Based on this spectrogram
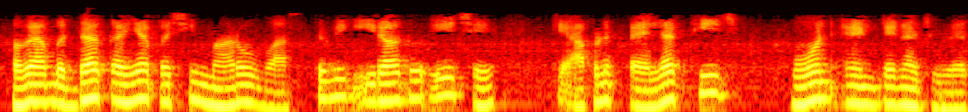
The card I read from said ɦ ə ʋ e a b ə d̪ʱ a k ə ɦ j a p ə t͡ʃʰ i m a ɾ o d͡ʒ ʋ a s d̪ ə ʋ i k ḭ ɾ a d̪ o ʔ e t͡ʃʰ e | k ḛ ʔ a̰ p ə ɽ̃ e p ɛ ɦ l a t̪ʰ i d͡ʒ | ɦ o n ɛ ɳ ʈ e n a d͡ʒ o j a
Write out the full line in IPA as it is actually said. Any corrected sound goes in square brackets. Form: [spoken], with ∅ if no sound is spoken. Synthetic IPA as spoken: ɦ ə ʋ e a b ə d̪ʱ a k ə ɦ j a p ə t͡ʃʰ i m a ɾ o [∅] ʋ a s [t̪] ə ʋ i k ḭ ɾ a d̪ o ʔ e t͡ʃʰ e | k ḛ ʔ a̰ p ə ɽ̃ e p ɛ ɦ l a t̪ʰ i d͡ʒ | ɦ o n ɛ ɳ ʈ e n a d͡ʒ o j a

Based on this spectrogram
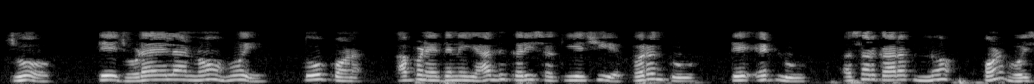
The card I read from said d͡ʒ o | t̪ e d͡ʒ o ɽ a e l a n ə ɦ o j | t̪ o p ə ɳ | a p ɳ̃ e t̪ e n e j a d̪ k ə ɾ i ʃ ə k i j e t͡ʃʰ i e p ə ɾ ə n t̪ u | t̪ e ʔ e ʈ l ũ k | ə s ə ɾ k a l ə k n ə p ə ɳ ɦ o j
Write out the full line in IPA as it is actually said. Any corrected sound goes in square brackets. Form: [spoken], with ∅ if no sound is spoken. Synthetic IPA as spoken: d͡ʒ o | t̪ e d͡ʒ o ɽ a e l a n ə ɦ o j | t̪ o p ə ɳ | a p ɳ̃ e t̪ e n e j a d̪ k ə ɾ i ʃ ə k i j e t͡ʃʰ i e p ə ɾ ə n t̪ u | t̪ e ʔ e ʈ l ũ [∅] | ə s ə ɾ k a [ɾ] ə k n ə p ə ɳ ɦ o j

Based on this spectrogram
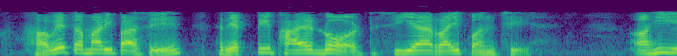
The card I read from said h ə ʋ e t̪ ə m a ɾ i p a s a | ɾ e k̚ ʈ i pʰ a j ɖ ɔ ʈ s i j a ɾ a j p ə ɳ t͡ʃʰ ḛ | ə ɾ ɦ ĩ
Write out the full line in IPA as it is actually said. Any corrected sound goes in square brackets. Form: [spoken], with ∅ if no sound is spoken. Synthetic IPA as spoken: h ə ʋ e t̪ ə m a ɾ i p a s [e] | ɾ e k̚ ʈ i pʰ a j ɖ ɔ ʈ s i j a ɾ a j p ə [n] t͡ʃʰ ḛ | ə [∅] ɦ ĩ

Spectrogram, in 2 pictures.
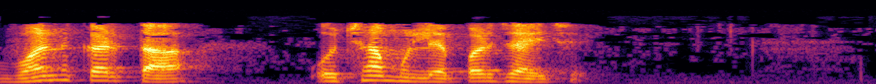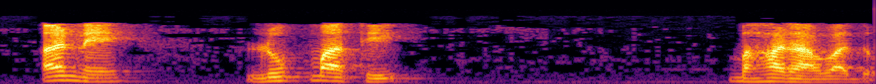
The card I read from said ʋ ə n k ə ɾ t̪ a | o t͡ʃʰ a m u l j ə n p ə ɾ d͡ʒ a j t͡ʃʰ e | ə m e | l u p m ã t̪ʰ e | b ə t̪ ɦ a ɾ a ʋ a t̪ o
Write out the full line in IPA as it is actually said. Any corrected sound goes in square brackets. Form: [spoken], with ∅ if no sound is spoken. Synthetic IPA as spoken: ʋ ə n k ə ɾ t̪ a | o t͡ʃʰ a m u l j ə [∅] p ə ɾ d͡ʒ a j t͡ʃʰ e | ə [n] e | l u p m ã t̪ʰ [i] | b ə [∅] ɦ a ɾ a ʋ a [d̪] o

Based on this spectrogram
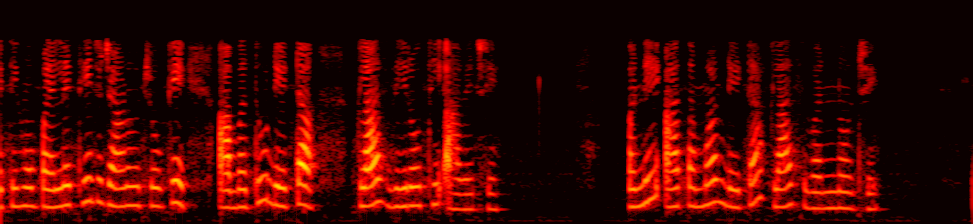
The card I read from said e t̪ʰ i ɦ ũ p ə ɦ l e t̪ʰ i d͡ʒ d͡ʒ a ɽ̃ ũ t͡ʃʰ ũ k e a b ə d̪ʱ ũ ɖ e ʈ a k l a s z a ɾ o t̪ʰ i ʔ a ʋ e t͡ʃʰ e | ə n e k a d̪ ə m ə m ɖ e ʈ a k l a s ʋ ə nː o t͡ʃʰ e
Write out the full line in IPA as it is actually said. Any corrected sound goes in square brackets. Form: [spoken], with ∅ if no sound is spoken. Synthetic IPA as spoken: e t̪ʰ i ɦ ũ p ə ɦ l e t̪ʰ i d͡ʒ d͡ʒ a ɽ̃ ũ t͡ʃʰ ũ k e a b ə d̪ʱ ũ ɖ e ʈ a k l a s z [i] ɾ o t̪ʰ i ʔ a ʋ e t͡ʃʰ e | ə n e [ʔ] a [t̪] ə m [a] m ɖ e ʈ a k l a s ʋ ə nː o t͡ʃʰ e

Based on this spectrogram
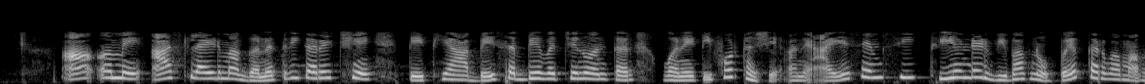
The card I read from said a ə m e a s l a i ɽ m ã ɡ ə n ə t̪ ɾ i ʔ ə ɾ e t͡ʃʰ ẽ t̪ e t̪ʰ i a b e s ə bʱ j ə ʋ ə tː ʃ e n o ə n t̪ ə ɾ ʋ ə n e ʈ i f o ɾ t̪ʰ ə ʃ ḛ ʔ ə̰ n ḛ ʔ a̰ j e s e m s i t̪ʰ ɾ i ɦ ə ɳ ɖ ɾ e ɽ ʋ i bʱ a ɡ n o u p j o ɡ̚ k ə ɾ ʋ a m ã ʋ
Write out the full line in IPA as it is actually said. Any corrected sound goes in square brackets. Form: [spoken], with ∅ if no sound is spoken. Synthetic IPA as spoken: a ə m e a s l a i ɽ m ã ɡ ə n ə t̪ ɾ i [k] ə ɾ e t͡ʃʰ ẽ t̪ e t̪ʰ i a b e s ə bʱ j ə ʋ ə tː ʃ e n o ə n t̪ ə ɾ ʋ ə n e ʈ i f o ɾ t̪ʰ ə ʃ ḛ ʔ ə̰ n ḛ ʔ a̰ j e s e m s i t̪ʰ ɾ i ɦ ə ɳ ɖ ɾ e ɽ ʋ i bʱ a ɡ n o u p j o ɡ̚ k ə ɾ ʋ a m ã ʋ

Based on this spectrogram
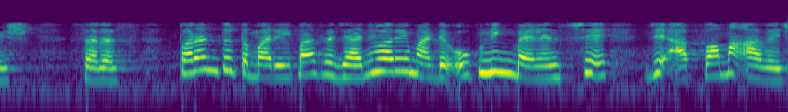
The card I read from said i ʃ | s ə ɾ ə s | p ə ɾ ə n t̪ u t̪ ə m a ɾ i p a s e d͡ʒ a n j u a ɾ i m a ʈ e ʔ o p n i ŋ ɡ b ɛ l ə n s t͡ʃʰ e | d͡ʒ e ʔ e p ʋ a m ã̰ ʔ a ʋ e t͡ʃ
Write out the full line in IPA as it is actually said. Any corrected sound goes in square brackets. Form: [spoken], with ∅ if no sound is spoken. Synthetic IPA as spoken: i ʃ | s ə ɾ ə s | p ə ɾ ə n t̪ u t̪ ə m a ɾ i p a s e d͡ʒ a n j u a ɾ i m a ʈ e ʔ o p n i ŋ ɡ b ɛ l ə n s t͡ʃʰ e | d͡ʒ e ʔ [a] p ʋ a m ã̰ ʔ a ʋ e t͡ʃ

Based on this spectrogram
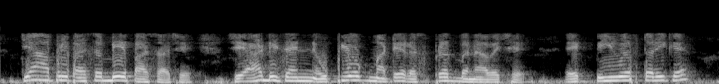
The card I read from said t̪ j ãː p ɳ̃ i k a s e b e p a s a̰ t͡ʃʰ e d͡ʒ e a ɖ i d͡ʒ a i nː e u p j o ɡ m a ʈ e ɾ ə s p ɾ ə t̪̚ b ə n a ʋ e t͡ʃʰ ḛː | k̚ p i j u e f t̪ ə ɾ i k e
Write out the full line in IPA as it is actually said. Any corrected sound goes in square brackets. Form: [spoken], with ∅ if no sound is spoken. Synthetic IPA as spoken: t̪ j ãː p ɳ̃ i [p] a s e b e p a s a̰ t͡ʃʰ e d͡ʒ e a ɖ i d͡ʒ a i nː e u p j o ɡ m a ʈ e ɾ ə s p ɾ ə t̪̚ b ə n a ʋ e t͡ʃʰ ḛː | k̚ p i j u e f t̪ ə ɾ i k e

